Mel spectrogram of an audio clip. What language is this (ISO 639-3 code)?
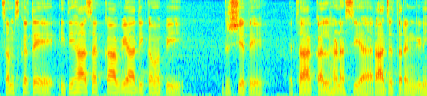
san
